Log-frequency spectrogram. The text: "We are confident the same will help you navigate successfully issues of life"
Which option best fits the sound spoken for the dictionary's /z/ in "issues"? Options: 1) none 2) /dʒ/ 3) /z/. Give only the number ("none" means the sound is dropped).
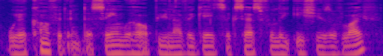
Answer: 3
